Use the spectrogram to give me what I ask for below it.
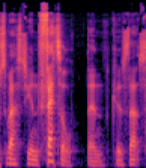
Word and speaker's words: Vettel: fair you call Sebastian Vettel Sebastian fettle then because that's how better it's an F fatal settle okay so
